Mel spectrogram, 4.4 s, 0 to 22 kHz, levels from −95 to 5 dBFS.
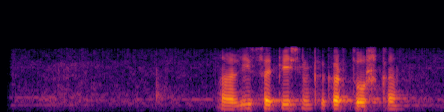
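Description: From start to finish the speech carries iLBC codec damage, and it is plainly audible. The narrow 250 Hz to 3.6 kHz band and the rough, slightly synthetic texture point to iLBC running with 30 ms frames, which fits its 13.33 kbps mode. Each frame's excitation is coded on its own. On a spectrogram, energy stops flat at about 3.8 kHz with nothing above, and the lowest band is thin.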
